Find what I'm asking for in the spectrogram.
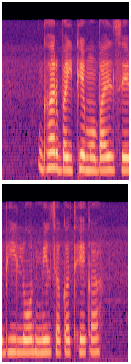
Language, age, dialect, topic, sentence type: Chhattisgarhi, 18-24, Northern/Bhandar, banking, question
